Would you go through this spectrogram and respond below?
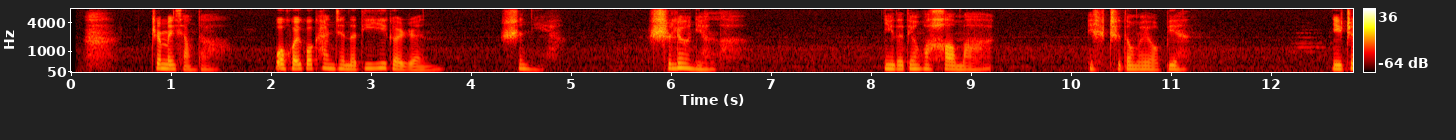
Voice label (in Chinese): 女, 游戏动漫, 台词, 御姐音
